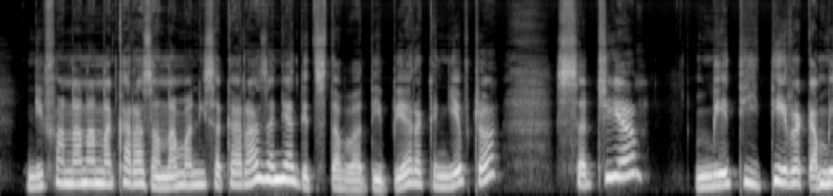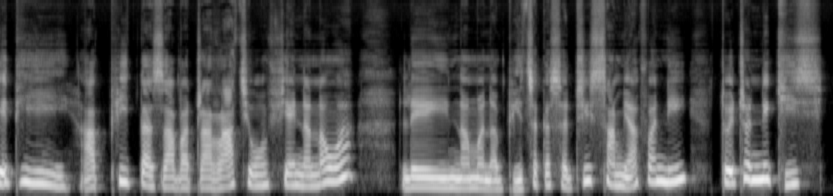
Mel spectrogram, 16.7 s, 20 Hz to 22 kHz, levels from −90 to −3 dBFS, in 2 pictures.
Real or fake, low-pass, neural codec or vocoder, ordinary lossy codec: real; none; none; none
